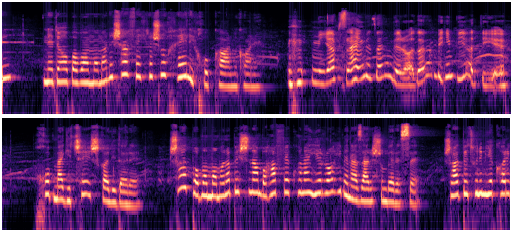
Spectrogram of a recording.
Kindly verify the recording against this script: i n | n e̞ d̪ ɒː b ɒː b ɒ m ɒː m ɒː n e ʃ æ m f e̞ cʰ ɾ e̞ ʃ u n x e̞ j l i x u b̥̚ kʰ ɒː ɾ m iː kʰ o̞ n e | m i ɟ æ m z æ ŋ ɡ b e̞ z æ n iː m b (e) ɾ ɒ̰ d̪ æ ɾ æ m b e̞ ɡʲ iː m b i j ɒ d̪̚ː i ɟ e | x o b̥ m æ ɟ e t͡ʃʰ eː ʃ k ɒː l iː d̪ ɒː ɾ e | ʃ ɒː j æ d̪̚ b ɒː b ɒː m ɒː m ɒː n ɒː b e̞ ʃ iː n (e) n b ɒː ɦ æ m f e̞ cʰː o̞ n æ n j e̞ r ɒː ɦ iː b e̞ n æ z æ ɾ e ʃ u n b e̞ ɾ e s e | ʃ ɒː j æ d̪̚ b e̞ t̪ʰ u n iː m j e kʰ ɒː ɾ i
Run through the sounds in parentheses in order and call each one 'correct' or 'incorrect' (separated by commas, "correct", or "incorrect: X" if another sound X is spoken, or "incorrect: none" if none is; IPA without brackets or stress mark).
correct, incorrect: æ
